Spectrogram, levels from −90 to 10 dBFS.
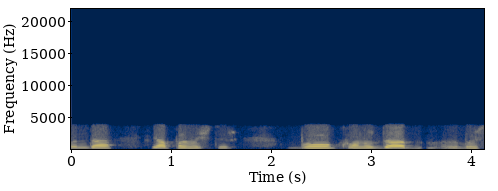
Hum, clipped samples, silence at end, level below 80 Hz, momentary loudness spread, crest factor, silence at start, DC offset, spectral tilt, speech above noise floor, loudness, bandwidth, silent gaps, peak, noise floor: none; under 0.1%; 0.1 s; -72 dBFS; 22 LU; 18 dB; 0 s; under 0.1%; -5.5 dB/octave; 35 dB; -20 LUFS; 4 kHz; none; -4 dBFS; -55 dBFS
